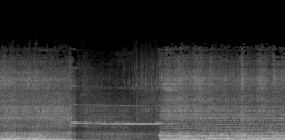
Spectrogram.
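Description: Loud recorded dance-team music playing over a hall sound system. About a second in, the music breaks off and leaves a single high held tone, then the full music comes back in about a second later.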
